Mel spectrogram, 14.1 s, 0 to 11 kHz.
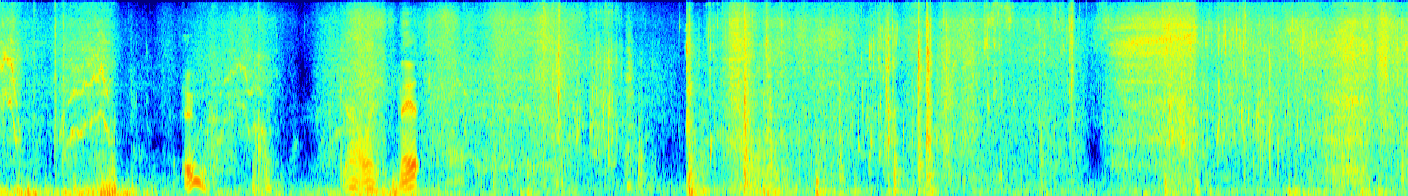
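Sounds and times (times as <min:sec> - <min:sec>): knocks and bumps on boat: 0:05.6 - 0:10.7.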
